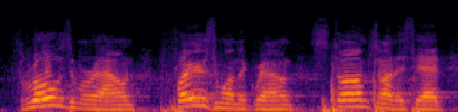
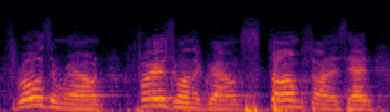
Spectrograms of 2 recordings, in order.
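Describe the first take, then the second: No difference in how they are said.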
